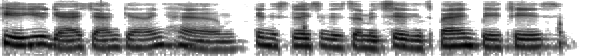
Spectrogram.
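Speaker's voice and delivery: put-on cartoon voice, slow, line drawn out. Showing off voice impressions when asked: Cartman voice.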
